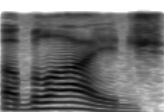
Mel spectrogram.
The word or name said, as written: oblige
